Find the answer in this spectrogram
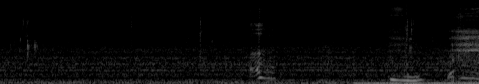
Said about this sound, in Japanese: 小さなお尻をヘコヘコさせながら人手に濡れたスリットへ手指をはわせてグッチュグッチュグッチュ。陰猥な水音も聞こえてきたでしょう。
